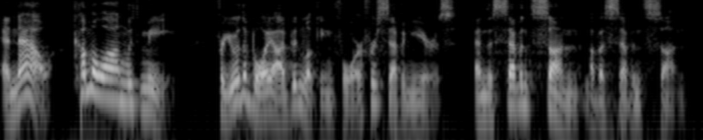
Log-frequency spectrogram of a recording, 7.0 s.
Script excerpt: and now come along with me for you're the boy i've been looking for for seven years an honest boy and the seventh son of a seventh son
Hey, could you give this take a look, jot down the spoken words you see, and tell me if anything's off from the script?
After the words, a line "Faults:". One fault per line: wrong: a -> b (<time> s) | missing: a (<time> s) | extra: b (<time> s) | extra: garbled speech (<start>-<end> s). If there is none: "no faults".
and now come along with me for you're the boy i've been looking for for seven years and the seventh son of a seventh son
Faults:
missing: an honest boy (4.6 s)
